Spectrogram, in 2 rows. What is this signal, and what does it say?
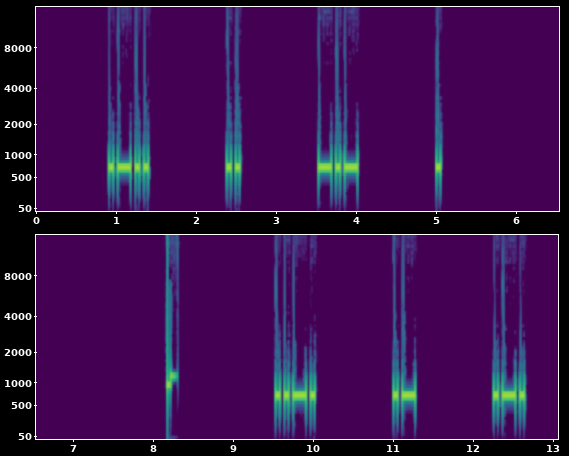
Morse code, heard as a keyed tone, about 22 wpm, spaced as for 8 wpm, 700 Hz. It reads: LIKE FAR
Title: 6x Character Spacing - Top 300 Words - 22wpm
